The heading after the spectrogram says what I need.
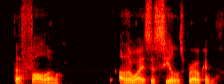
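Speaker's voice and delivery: quiet low voice. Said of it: "speak in a low tone".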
